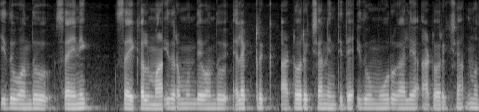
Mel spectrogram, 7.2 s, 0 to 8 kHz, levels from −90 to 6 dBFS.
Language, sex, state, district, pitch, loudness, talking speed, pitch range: Kannada, male, Karnataka, Bellary, 115 Hz, -19 LUFS, 125 wpm, 110-115 Hz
